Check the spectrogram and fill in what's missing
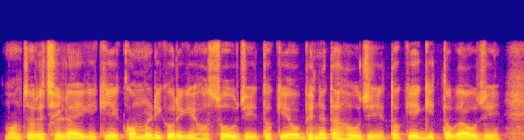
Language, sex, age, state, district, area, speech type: Odia, male, 30-45, Odisha, Kandhamal, rural, spontaneous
